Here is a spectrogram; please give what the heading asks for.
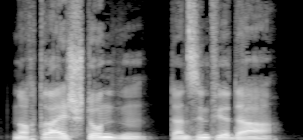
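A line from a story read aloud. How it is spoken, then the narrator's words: Calling out. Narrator (German): ruft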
